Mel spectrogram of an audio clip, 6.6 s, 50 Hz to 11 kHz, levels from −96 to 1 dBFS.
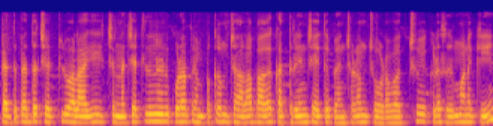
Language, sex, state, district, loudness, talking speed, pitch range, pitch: Telugu, female, Andhra Pradesh, Guntur, -16 LUFS, 155 wpm, 160-175 Hz, 165 Hz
